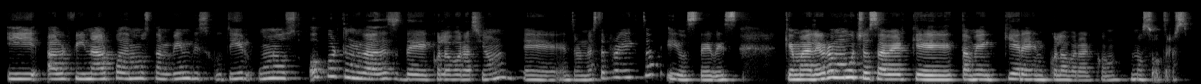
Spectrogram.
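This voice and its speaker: Slow, high-voiced woman lecturing in careful Spanish. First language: not Spanish. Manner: hesitant, many fillers, careful non-native Spanish. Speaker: guest speaker, senior analyst. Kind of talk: online lecture presentation.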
